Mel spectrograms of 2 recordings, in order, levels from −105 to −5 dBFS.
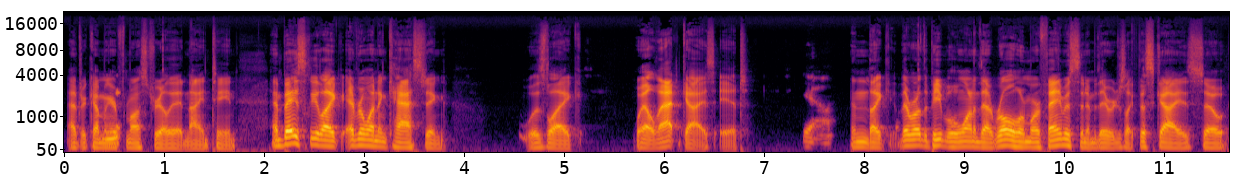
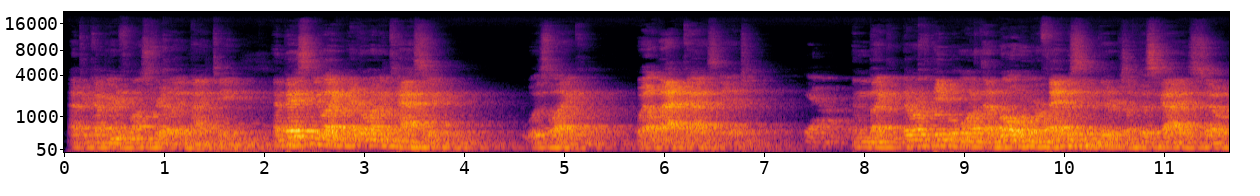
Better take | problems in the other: first | off-mic speech; far // room echo; strong; dies away in 1.6 s

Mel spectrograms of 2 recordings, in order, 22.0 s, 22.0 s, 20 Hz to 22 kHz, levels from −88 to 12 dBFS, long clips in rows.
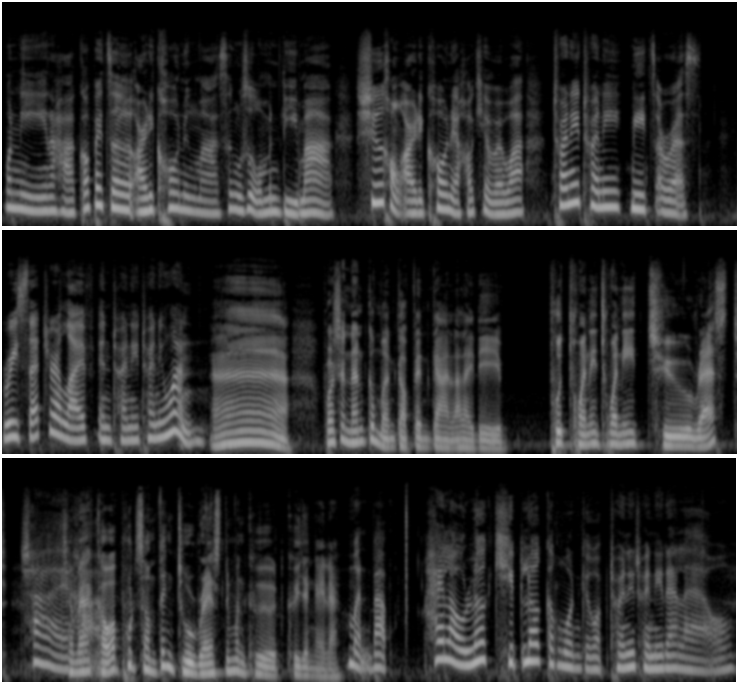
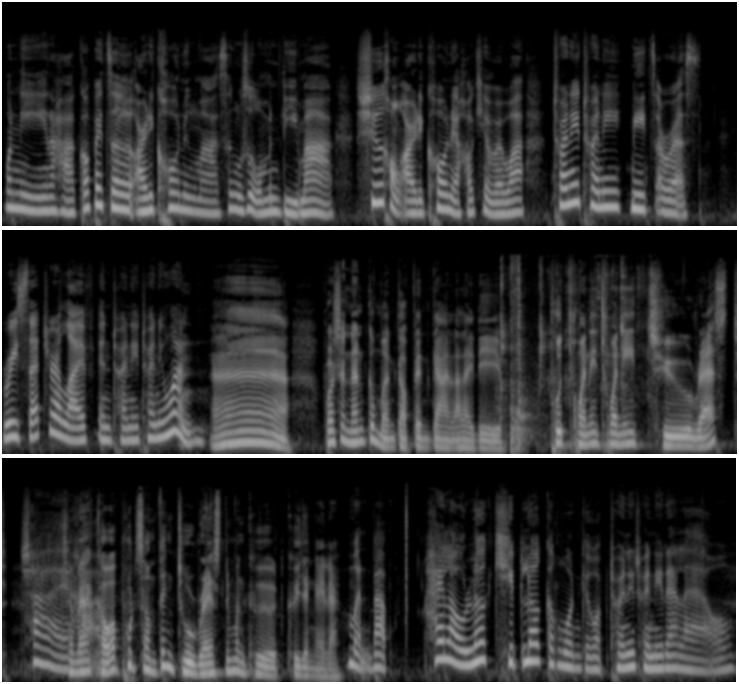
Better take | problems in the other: first | jangling keys; noticeable; from 12 to 14 s; peak 7 dB below the speech

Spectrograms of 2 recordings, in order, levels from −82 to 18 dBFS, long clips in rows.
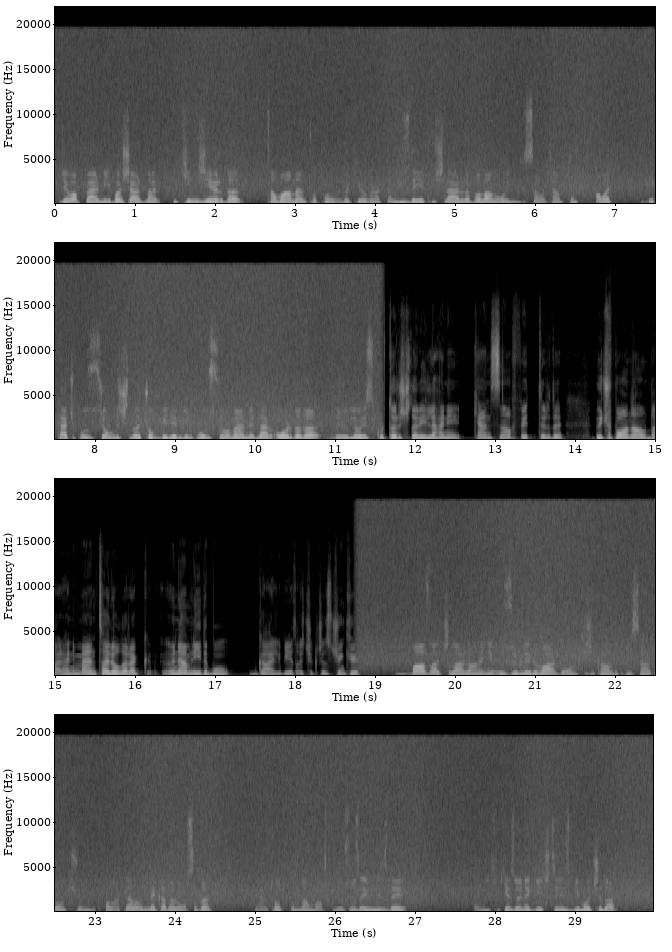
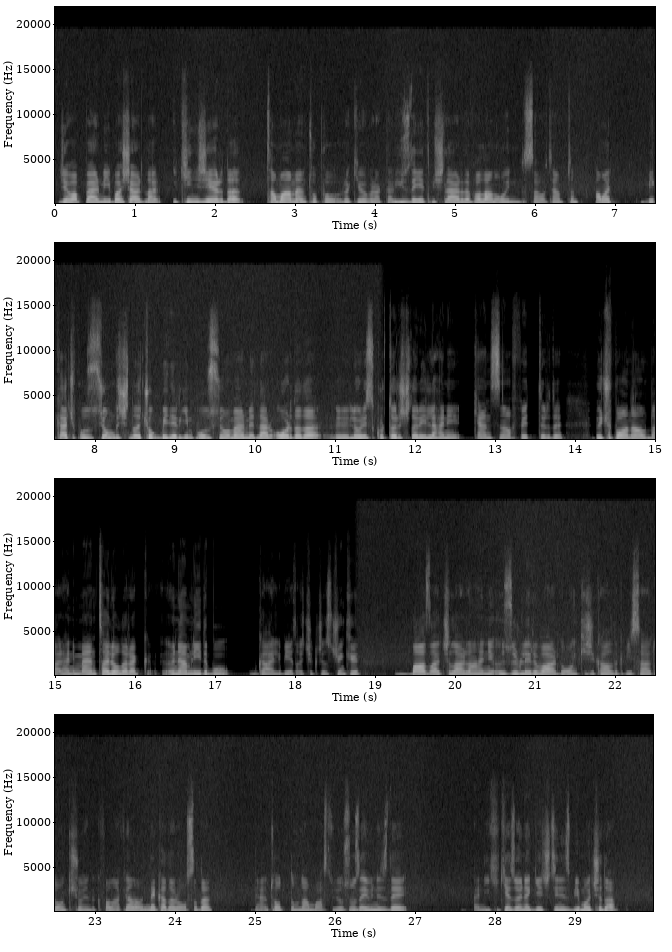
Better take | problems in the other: second | hiss; loud; until 12 s and from 19 s on; 7 dB below the speech; faint in the second

